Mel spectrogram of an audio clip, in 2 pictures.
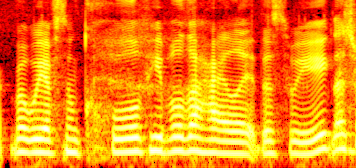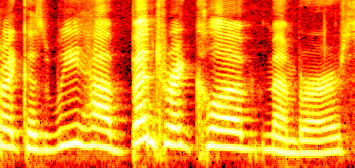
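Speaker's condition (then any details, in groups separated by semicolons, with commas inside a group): No condition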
